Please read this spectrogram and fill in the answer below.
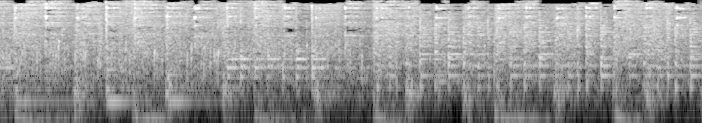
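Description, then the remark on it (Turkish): Dense, steady bumper-to-bumper traffic rumble on a bridge, with deep thuds repeating about twice a second and faint horn-like tones running through it, loud and continuous with no voices. “Tampon tampona giderken köprü trafiği.”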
